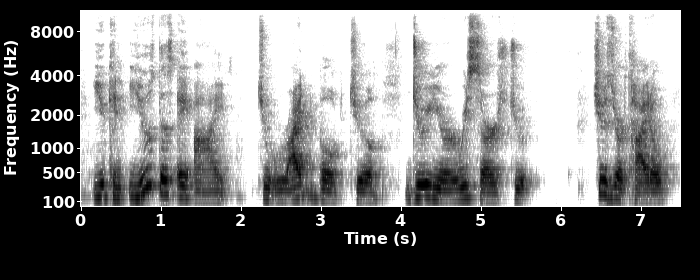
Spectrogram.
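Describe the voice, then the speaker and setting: A man with a Brazilian accent, medium pitch, very slow pace. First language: Portuguese. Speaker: digital marketing coach. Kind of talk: tutorial. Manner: halting non-native phrasing.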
